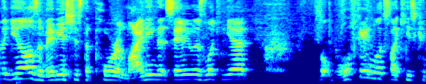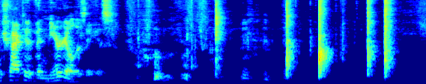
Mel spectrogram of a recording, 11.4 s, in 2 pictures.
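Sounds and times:
speech: 0:00.0 - 0:03.5, 0:04.2 - 0:08.3
slow clap: 0:08.4 - 0:08.8, 0:09.4 - 0:11.3.

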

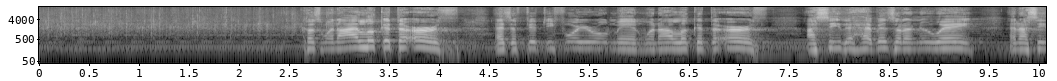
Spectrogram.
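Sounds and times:
audience clapping: 0:00.0 - 0:03.6
speech: 0:02.6 - 0:10.0.

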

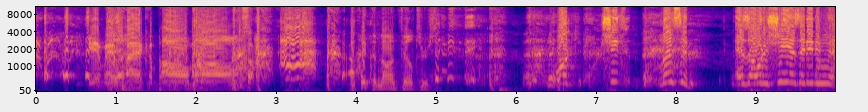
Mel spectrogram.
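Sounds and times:
laughter: 0:00.0 - 0:07.0
speech: 0:00.7 - 0:03.0, 0:03.9 - 0:09.9
man coughing: 0:01.9 - 0:04.4, 0:05.0 - 0:08.5.

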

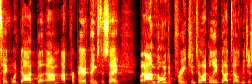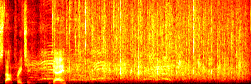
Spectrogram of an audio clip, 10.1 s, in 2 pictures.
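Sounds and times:
speech: 0:00.0 - 0:06.7
audience clapping: 0:05.8 - 0:10.0.

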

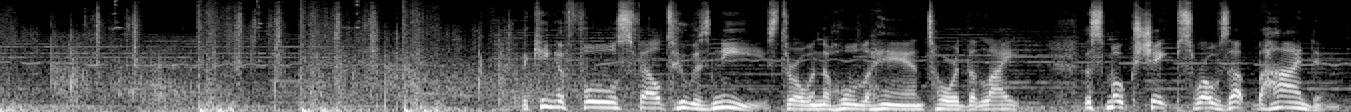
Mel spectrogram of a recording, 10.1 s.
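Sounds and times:
rapid gunfire shots: 0:00.0 - 0:05.4
speech: 0:03.9 - 0:10.1.

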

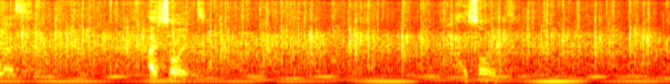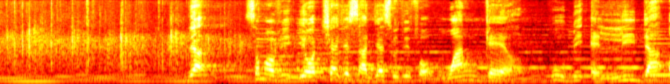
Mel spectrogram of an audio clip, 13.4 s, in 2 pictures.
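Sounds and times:
audience clapping: 0:00.0 - 0:10.4
speech: 0:01.5 - 0:02.2, 0:04.7 - 0:05.5, 0:08.6 - 0:13.3.

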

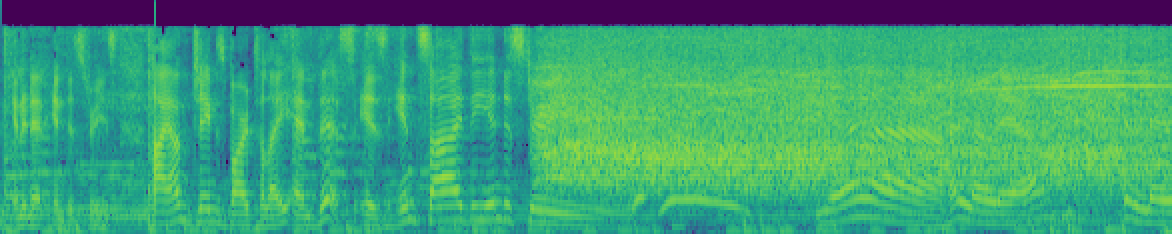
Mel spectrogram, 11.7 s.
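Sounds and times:
speech: 0:00.1 - 0:06.6, 0:08.2 - 0:10.2
audience applause: 0:05.4 - 0:11.7.

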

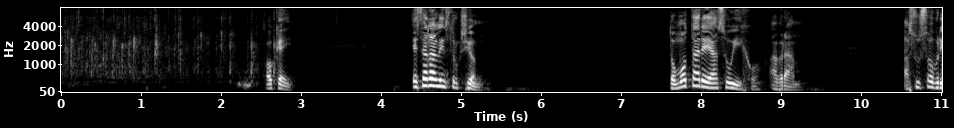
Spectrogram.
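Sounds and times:
faint applause from a Spanish-speaking church class: 0:00.0 - 0:02.8
speech: 0:02.2 - 0:03.0, 0:04.4 - 0:05.4, 0:07.6 - 0:09.4, 0:10.5 - 0:11.0.

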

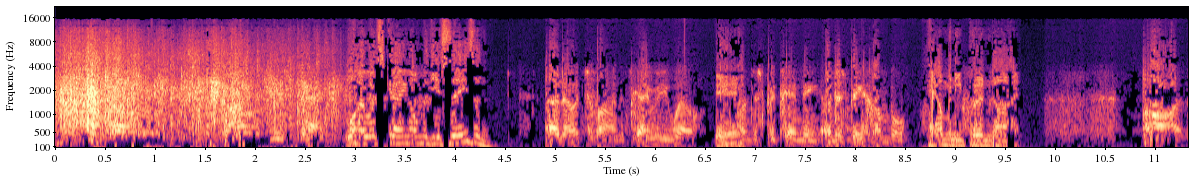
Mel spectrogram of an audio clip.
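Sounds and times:
applause: 0:00.0 - 0:03.2
speech: 0:02.5 - 0:09.7.

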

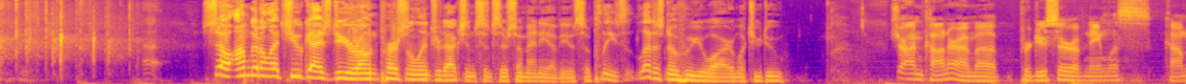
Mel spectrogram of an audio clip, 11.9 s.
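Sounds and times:
clapping: 0:00.0 - 0:01.6
speech: 0:02.0 - 0:08.0, 0:09.0 - 0:11.8.

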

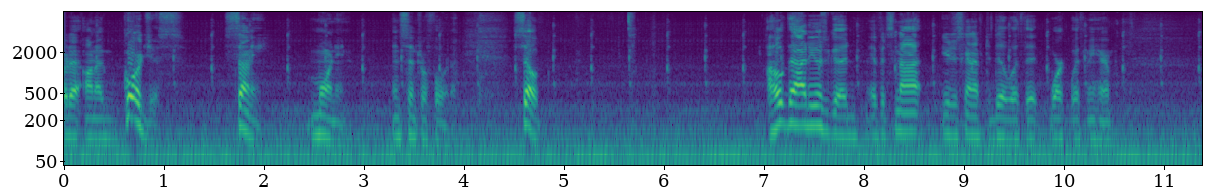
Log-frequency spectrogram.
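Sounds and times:
speech: 0:00.0 - 0:04.9, 0:07.0 - 0:10.7
car turn signal clicking at an intersection in Orlando Florida: 0:00.0 - 0:11.3.

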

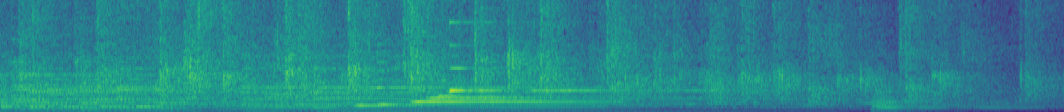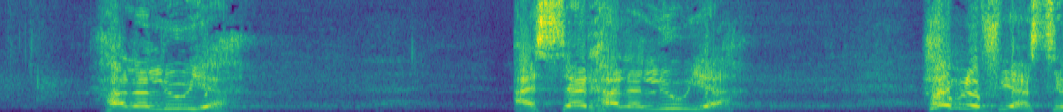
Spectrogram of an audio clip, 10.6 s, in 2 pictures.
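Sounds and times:
audience clapping: 0:00.0 - 0:06.2
speech: 0:05.8 - 0:06.6, 0:07.9 - 0:09.1, 0:10.0 - 0:10.6.

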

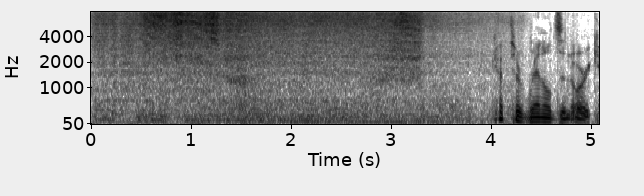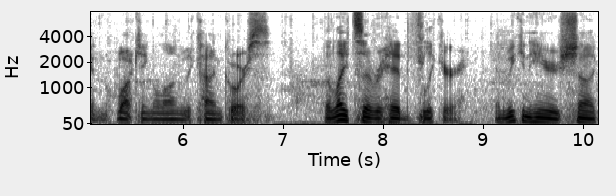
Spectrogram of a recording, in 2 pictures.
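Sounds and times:
fire extinguisher spraying: 0:00.0 - 0:04.3
speech: 0:04.0 - 0:10.1.

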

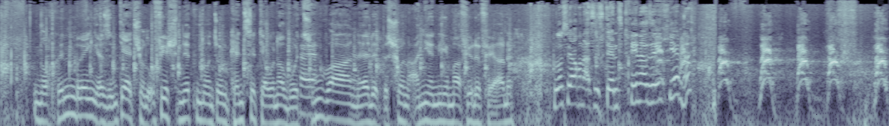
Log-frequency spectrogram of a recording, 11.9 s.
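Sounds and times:
speech: 0:00.4 - 0:09.6
Jack Russell terrier barking: 0:09.1 - 0:11.8.

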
